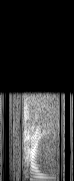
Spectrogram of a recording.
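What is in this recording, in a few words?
"tai4", Cantonese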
